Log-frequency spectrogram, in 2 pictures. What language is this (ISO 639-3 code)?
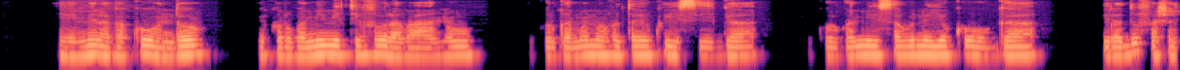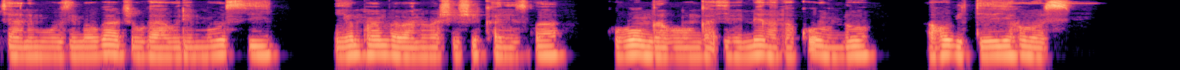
kin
